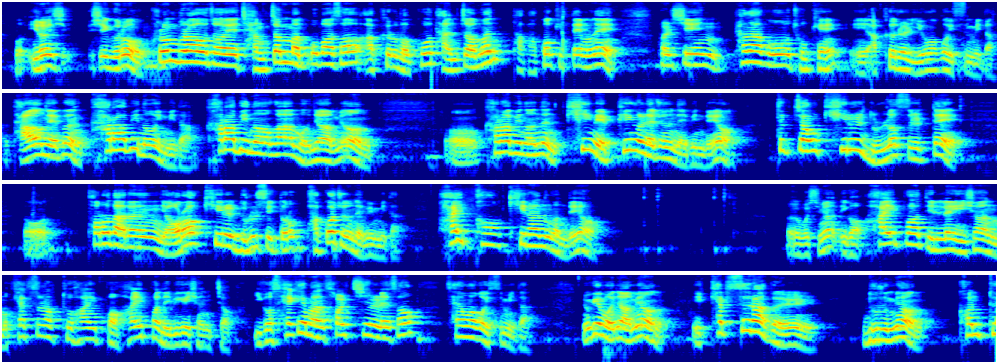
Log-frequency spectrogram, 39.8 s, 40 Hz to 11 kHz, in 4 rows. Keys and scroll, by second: 20.7 ctrl+alt+c.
